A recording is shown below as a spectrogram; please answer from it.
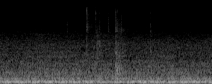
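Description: A steady low mechanical hum, with a few faint light clicks about a second in.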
